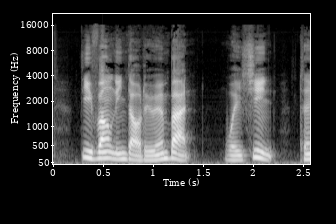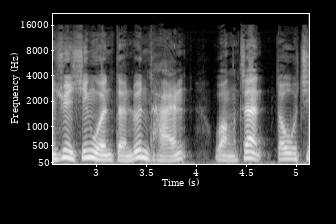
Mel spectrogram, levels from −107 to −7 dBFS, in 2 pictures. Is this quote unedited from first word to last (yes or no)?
no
